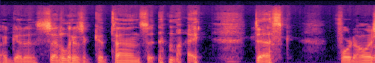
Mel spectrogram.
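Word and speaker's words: Catan: in my desk $44 special Le Katon right can mark that question off my list you say it correctly we'll move on so what happens if I said it wrong sometime oh no well I'll tell you though that's that's you know at least you don't say something weird like catton or something oh that's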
